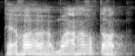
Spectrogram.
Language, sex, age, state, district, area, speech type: Assamese, male, 30-45, Assam, Nagaon, rural, spontaneous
